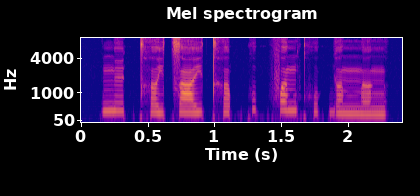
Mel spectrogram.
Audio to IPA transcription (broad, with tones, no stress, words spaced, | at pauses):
ŋyː˧t̚t̪ʰɐ˨jt͡saː˨˧j t̪ʰɐ˨˥p̚kʷɪ˥k̚ fɐ˥nkʷʰɐ˧k̚jɐ˨n n̪ɐ˨ŋ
